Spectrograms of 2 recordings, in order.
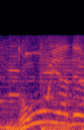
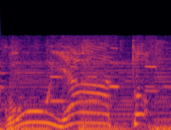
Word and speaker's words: ゴーヤー: こちらはツイッターのガジャッキさん、沖縄からラジコプレミアムで聞いていますが、ゴーヤではなくゴーヤーと言ってくださると幸いです。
